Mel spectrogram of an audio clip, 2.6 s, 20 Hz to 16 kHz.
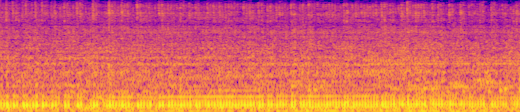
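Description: A Beta 300 Xtrainer two-stroke dirt bike fitted with an FMF pipe runs steadily at fairly low revs, a loud, continuous close-up engine drone with no talking.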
